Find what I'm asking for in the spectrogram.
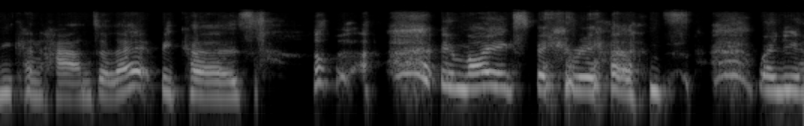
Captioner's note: laughs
